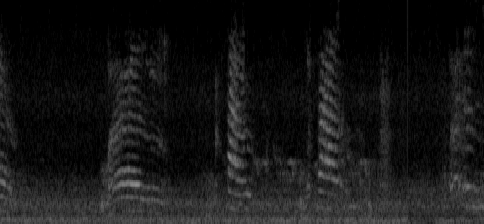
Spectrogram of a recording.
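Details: Male Munchkin kitten Eve, home alone, calls repeatedly: one long arching meow followed by two shorter, sharper mews and a final faint one, harmonics reaching high, with constant low household hum behind.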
